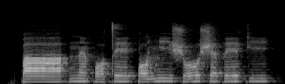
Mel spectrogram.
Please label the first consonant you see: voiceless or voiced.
voiceless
